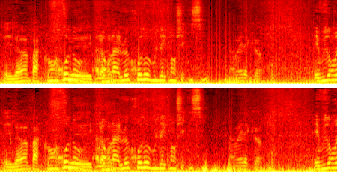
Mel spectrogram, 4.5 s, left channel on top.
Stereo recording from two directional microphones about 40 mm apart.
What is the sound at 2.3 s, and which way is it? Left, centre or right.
Speech, left.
